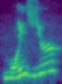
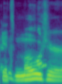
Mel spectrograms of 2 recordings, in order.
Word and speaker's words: Mosier: Jay and John, Mike and Linda tuning in from down the road in Moisier. Is that how you pronounce that? Mosier. I made the same mistake. It's Mosier, apparently.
